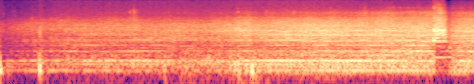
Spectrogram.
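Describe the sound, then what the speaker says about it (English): Airport fire trucks approach at speed at Amsterdam airport, a steady engine rumble that builds and grows louder over several seconds, with a faint horn toot near the end and a few light knocks early on. "Here come the fire trucks. Coming at a rate of knots as well"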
